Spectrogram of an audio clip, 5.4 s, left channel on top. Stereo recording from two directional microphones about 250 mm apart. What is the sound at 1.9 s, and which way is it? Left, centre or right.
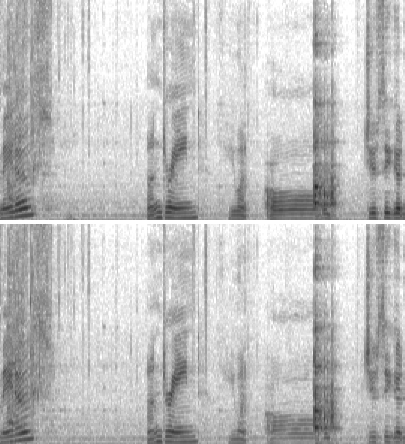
Speech, centre.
